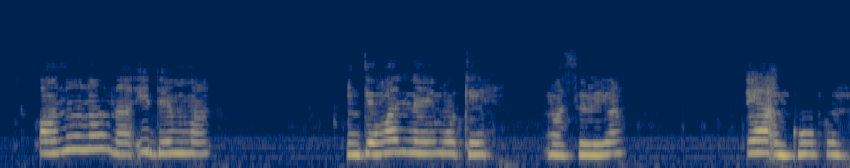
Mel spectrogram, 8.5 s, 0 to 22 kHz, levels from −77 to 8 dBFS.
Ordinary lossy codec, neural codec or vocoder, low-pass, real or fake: MP3, 48 kbps; codec, 16 kHz, 8 kbps, FreqCodec, smaller model; 7.2 kHz; fake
